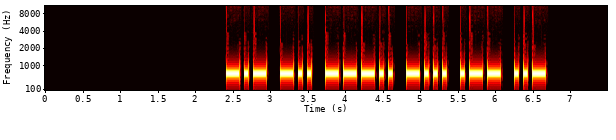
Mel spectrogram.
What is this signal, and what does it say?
Morse code, heard as a keyed tone, about 20 wpm, 700 Hz. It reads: KD8BWU
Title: USA Call Signs - 6 Characters - Repeated 2x - 20wpm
